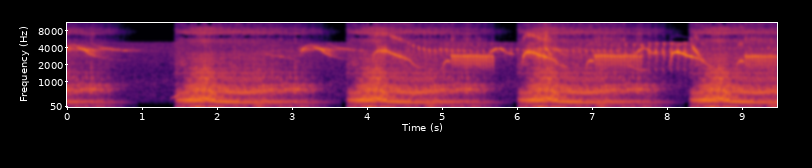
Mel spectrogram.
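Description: Lion roaring over and over: a long, loud roar about every two seconds, four new ones starting after the first fades.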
